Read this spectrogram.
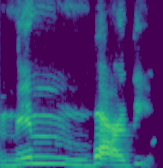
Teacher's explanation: ہم میم پہ وزن بھی دیں گے، تھوڑا اسے ظاہر کر کے پڑھیں گے اور با کو بھی پڑھیں گے. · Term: نون اقلاب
